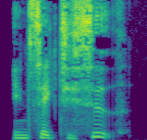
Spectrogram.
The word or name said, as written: INSEKTICID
